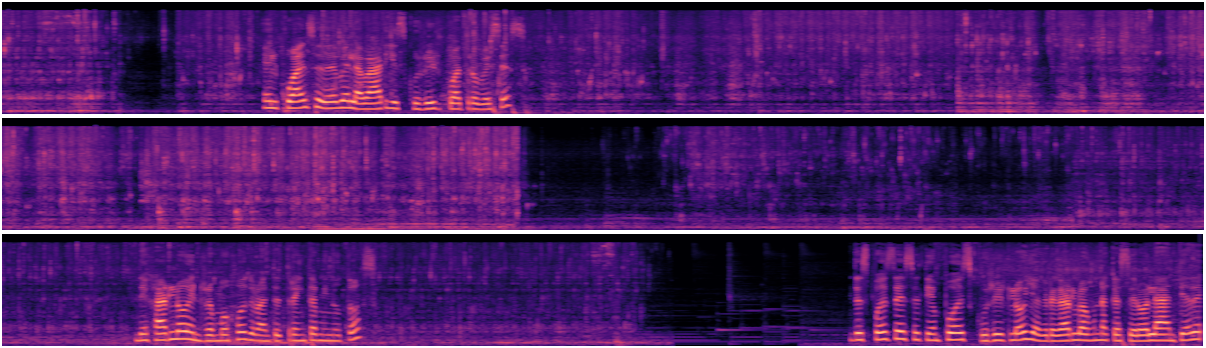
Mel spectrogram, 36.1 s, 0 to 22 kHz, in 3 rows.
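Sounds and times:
tap water running into bowl: 0:00.0 - 0:17.4, 0:18.2 - 0:30.6
hand swishing rice in water: 0:04.4 - 0:09.6.

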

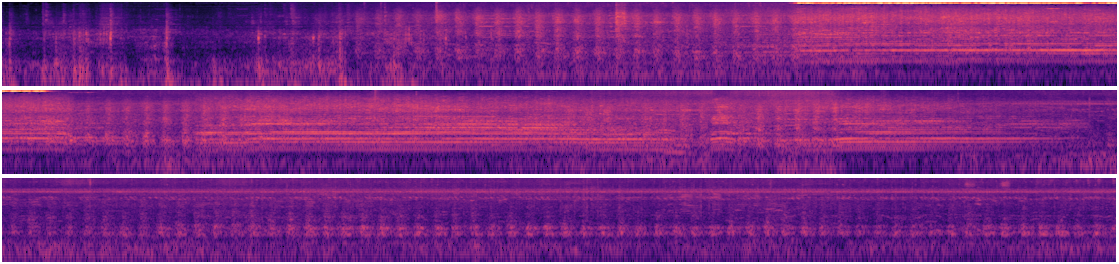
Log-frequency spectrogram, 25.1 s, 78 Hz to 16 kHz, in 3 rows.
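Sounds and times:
train running: 0:00.0 - 0:25.0
steam locomotive chime whistle: 0:05.6 - 0:16.5.

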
